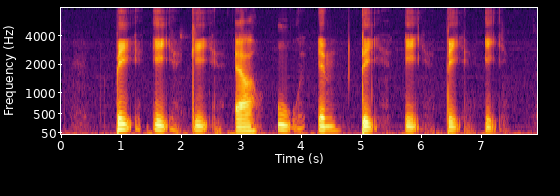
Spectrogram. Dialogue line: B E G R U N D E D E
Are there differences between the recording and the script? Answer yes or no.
no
